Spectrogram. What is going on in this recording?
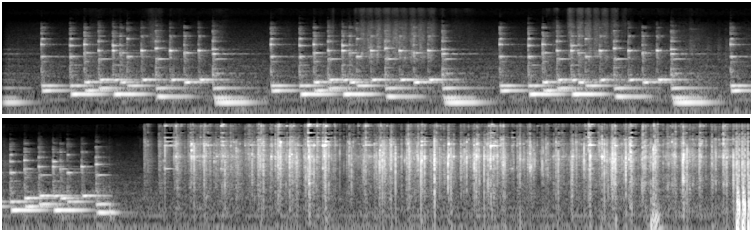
I jiggled my keychain and then my phone started ringing. The sound of the keychain jingling and the phone ringing were captured in the recording without any background noise.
